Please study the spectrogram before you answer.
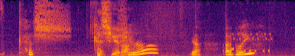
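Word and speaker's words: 頭: It's written as head in Japanese, but it's pronounced as Kash Kashira.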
